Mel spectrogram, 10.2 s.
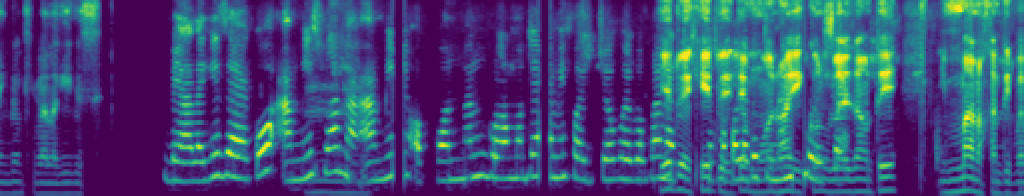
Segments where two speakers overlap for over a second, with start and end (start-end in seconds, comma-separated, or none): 6.6-8.5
